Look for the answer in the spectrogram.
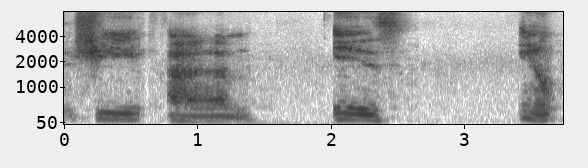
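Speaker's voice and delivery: ordinary talk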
